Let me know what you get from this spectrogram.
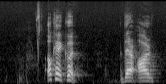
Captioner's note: snaps fingers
